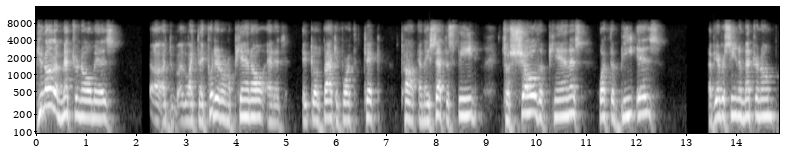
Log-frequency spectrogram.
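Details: Adult male speaker; fluent speech.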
